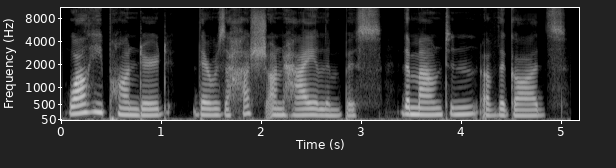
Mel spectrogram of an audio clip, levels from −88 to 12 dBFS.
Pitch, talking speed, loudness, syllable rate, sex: 190 Hz, 175 wpm, -21 LUFS, 4.7 syllables/s, female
